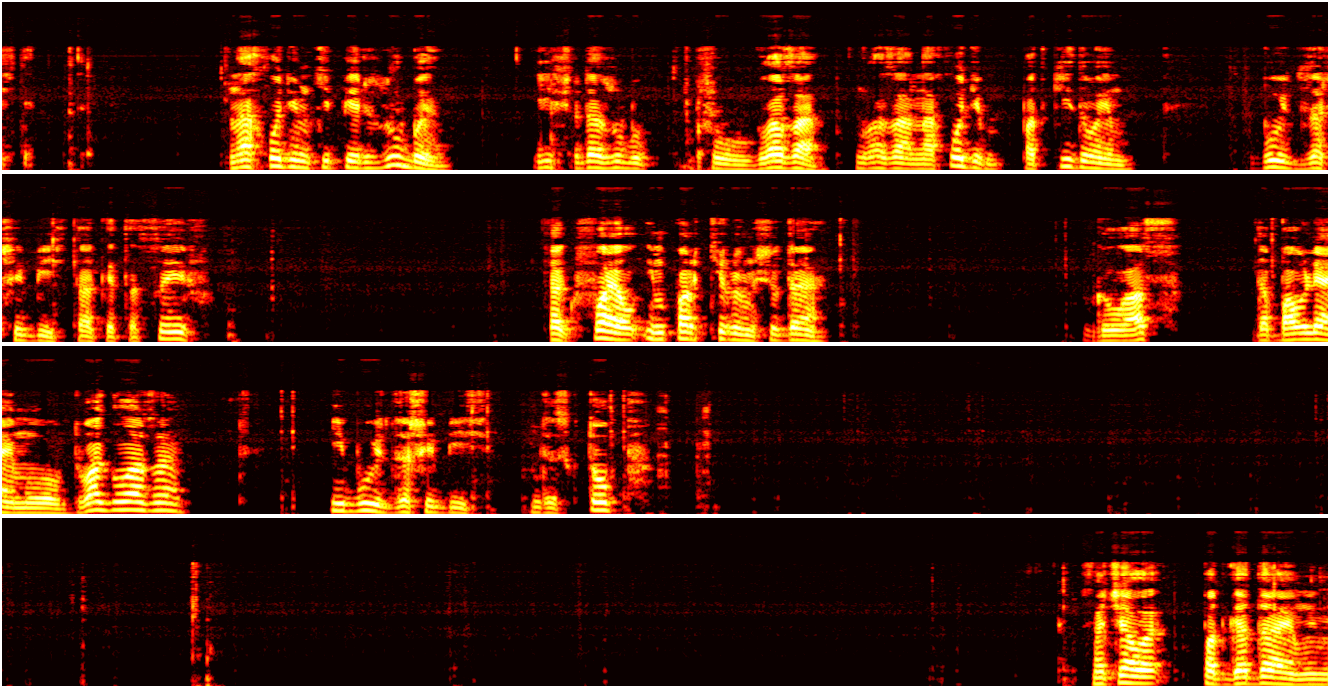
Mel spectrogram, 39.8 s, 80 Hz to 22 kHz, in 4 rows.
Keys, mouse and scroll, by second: 0.8-1.5 shift+middle drag, 1.7 shift+middle click, 2.2-3.3 middle drag, 4.4-5.4 shift+middle drag, 9.3-10.7 drag, 12.3 KP_1, 13.8-17.0 drag, 19.5-22.6 drag, 30.0 click, 31.5 s, 33.5 click, 34.4-37.1 drag, 38.0-39.7 drag.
